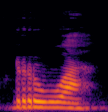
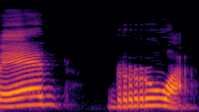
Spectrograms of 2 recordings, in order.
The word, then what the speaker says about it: รั่ว: ยุค ด้าน บน เป็น รั่ว ออก เสียง ว่า รั่ว รั่ว รั่ว ไม้ เอก รั่ว รั่ว ใช้ ร เรือ เวลา อ่าน จึง ต้อง กระโดด ลิ้น เล็ก น้อย นะ คะ รั่ว นี่ คือ ตัว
